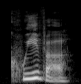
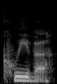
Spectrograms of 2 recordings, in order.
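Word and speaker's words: Caoimhe: whil it's my friend Quiva oh I like that isn't that a pretty name the way that's spelled it's c a o i m h e but pronounced Quiva it's like sioban how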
